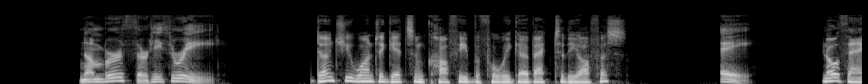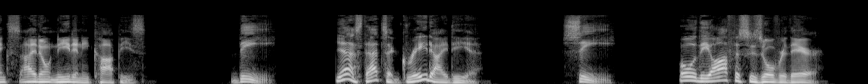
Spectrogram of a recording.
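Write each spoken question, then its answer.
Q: Don't you want to get some coffee before we go back to the office?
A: B: Yes, that's a great idea.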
